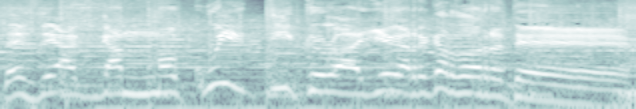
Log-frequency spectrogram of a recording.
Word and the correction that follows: Angamacutiro: Esto es imposible de pronunciar. Angamacutiro.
